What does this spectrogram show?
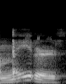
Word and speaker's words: tomatoes: lot of water now maters that's how you say it in certain parts of the country and some people may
